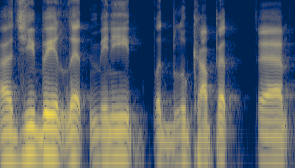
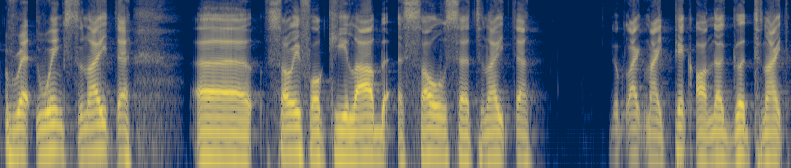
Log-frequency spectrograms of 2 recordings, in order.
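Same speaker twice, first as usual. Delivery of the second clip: upbeat score roundup, a bit higher and louder; 4 semitones higher, 8 dB louder than usual. Acted. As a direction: run through the other games. Around-the-league score update.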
